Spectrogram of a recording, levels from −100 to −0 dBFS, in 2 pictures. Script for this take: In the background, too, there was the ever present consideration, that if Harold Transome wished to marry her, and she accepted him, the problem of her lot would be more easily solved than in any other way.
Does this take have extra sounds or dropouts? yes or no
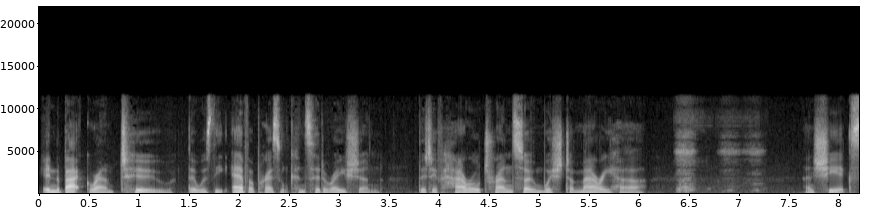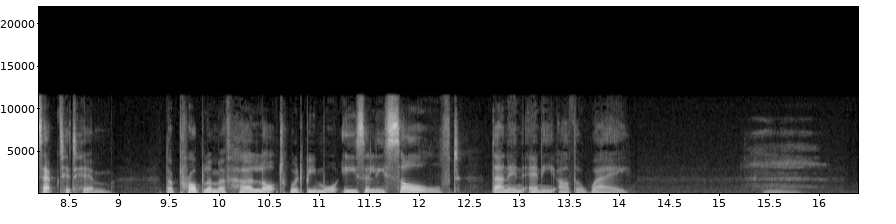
yes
